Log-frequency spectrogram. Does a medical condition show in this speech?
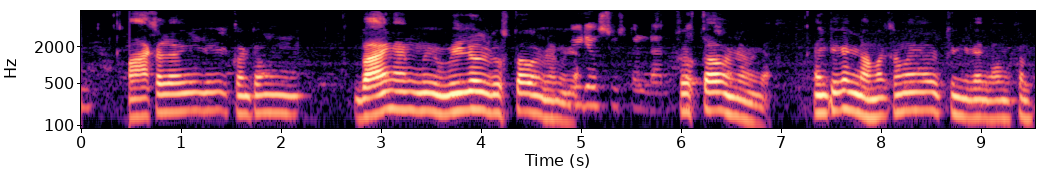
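Yes: oral cancer; could not open mouth or eat, tube fed three years.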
